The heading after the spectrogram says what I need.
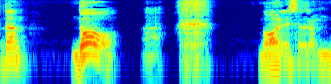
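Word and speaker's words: Noah: 그 다음 노, 멀리서 들으면 노, 아자는 원래 없는 건데 그냥 이걸 편집한 어떤 자들이 붙인 거예요.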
